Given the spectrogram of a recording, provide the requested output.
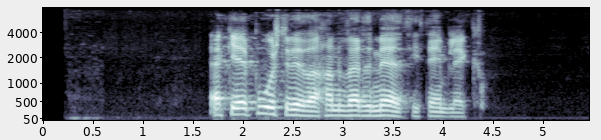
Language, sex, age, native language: Icelandic, male, 30-39, Icelandic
